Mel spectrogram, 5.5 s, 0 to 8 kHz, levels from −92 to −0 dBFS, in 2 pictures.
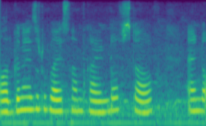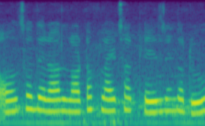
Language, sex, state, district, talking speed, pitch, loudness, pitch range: English, female, Chandigarh, Chandigarh, 205 wpm, 245 Hz, -14 LUFS, 235-260 Hz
